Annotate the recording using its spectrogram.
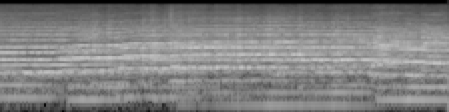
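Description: A choir singing a slow, sustained sacred phrase over steady, held instrumental bass notes.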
